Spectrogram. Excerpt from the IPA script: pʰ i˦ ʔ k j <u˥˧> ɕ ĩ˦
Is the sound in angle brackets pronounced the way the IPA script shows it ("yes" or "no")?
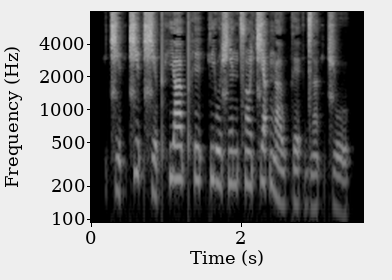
yes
